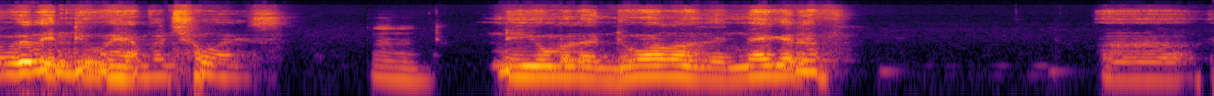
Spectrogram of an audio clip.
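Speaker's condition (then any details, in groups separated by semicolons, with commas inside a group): ALS; hoarse voice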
